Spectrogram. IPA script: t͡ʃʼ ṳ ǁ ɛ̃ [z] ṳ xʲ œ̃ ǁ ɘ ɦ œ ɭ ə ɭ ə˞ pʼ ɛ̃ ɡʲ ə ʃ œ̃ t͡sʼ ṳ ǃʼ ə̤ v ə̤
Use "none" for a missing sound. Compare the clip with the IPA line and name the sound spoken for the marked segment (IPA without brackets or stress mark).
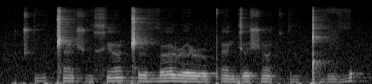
ʃ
